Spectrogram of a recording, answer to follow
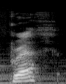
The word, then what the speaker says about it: breath: another commonly mispronounced one breath is the noun or is the object that you take in and is pronounced with a short vowel breath meanwhile breathe with an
